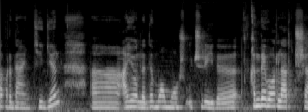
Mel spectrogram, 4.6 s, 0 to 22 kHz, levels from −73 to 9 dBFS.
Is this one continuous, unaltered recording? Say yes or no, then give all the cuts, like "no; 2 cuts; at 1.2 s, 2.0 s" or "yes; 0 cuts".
no; 1 cut; at 3.6 s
